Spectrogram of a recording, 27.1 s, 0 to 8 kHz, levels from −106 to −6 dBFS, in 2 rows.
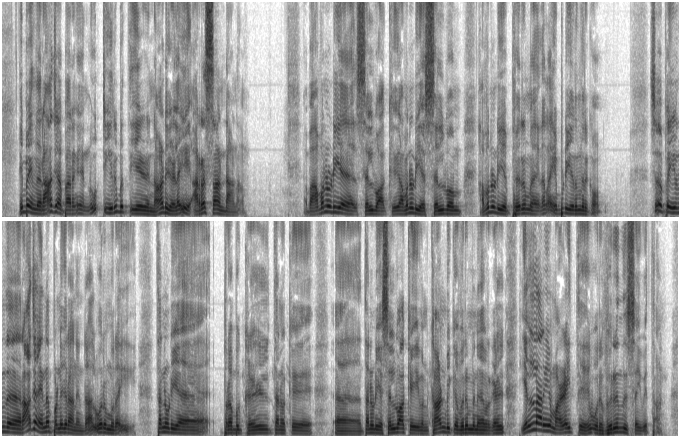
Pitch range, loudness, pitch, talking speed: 115-150 Hz, -19 LUFS, 130 Hz, 90 wpm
